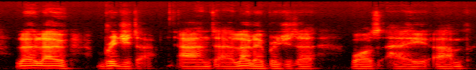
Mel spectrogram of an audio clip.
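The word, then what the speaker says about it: Lollobrigida: talked about yesterday i understand this is actually pronounced lolo brigida and lolo bridges was a italian film actress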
